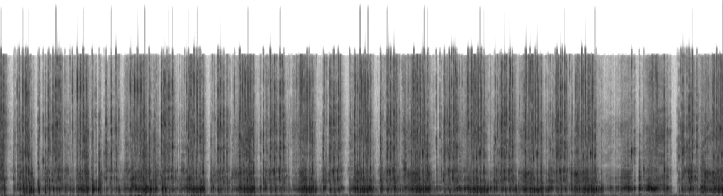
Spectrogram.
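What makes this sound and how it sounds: A small cardboard retail box with a window showing several pink bamboo toothbrushes is held in both hands and tapped and scratched with long acrylic nails. The result is a steady stream of fast, crisp taps and dry scratching across the cardboard, with a bright papery midrange and little low end.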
